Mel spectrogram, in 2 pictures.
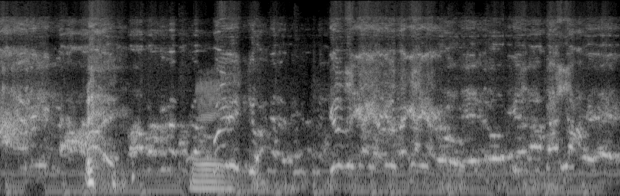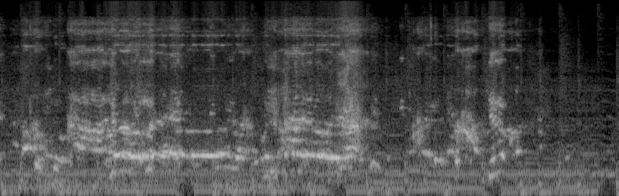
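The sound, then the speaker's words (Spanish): Several Argentine people shout and yell loudly and excitedly, with drawn-out cries rising above a busy stretch of overlapping talk that continues nearly the whole time. “Me encanta los argentinos que cualquier cosa gritan.”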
